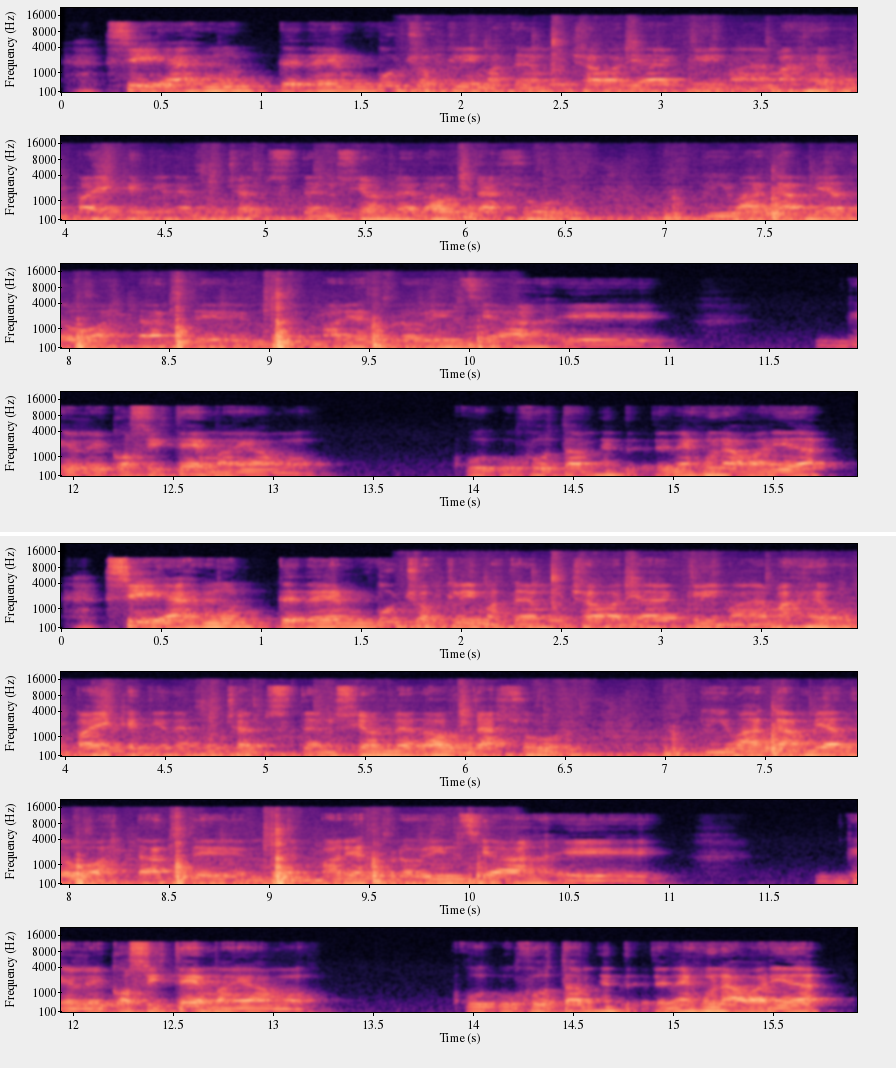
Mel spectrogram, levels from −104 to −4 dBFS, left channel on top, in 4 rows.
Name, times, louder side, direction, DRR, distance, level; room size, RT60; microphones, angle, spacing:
voice 1, 0.0-6.6 7.2-11.0 11.7-13.2 14.0-15.7, right 3 dB, 80° right, 0.5 m, -28 dB
sound 1, 1.7-10.3, right 1 dB, 20° right, 0.6 m, -32 dB
3.1 x 2.6 x 2.4 m
head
